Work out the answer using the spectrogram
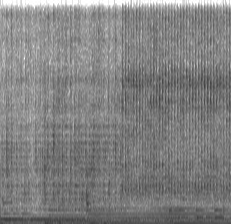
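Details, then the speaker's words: Apollo kids' bike drivetrain after indexing gears and setting the derailleur L limit screw: even, rapid chain and freewheel ticking with steady gear whirr, no rubbing or grinding; normal running. "okay so that's the the L screw done we've we've done everything correct there there's no more rubbing whatsoever just the usual sort of noise"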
